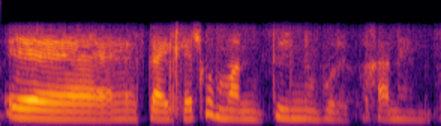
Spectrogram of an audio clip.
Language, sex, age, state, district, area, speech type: Bodo, female, 60+, Assam, Kokrajhar, rural, conversation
